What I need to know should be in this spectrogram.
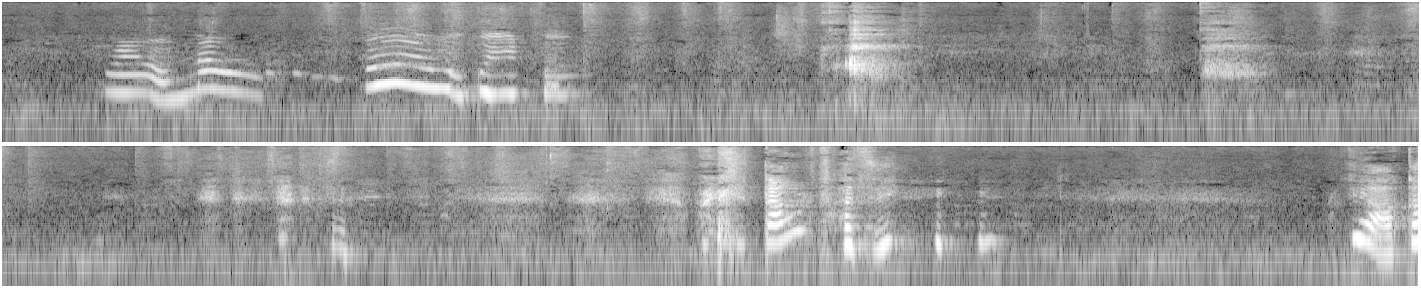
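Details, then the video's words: A pet poodle pup begging for a snack gives wavering, quavering whines in quick bursts at the start, followed by household talk and sharp bright sounds near the end. "엄마! 간식 그냥 주면 안되나요? ㅠㅠ....푸들 강아지"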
